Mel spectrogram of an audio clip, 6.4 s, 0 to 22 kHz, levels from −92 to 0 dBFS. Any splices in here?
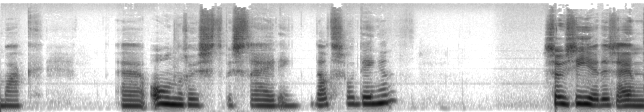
no; 0 cuts

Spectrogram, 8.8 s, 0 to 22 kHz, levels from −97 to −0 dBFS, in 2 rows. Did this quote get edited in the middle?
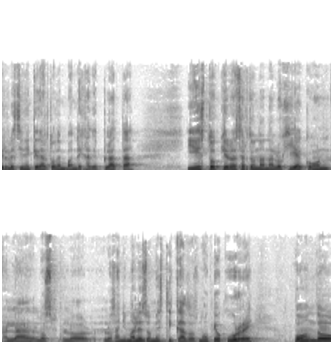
no; 0 cuts

